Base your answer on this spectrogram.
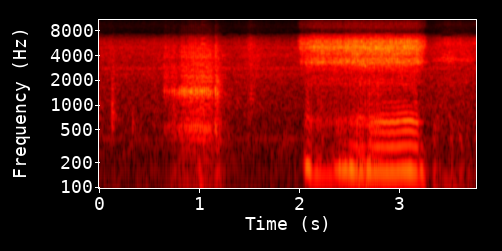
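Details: Sleeping dog snoring loudly; two loud, rough snoring breaths, the second with a buzzing, whistling tone; ordinary snoring.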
